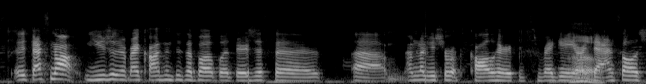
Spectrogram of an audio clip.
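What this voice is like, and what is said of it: Light Jamaican accent. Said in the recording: “a bit of a Jamaican accent? It's not very strong. You have a very, very light Jamaican accent.”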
